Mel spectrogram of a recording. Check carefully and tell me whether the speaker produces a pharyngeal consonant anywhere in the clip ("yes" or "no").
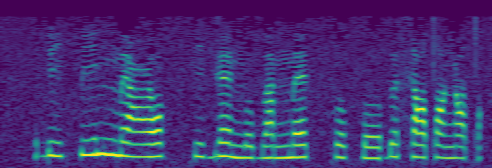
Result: yes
